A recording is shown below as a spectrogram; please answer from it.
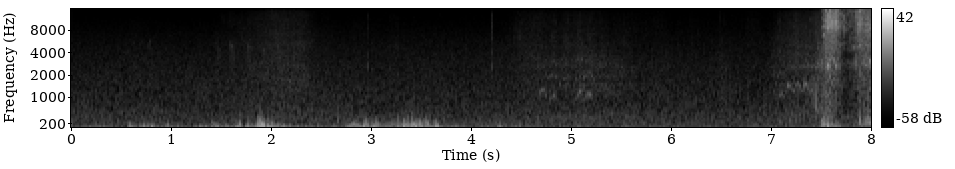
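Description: Muffled low rumbling from handling near the body-worn microphone. Near the end comes a sudden loud rustle and swish of a rain jacket sleeve as the angler sweeps the spinning rod back.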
